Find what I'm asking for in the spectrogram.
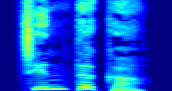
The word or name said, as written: ಛಂದಕ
